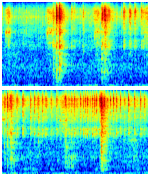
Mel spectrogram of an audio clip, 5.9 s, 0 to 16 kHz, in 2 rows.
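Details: Wheeltop EDS TX wireless electronic groupset, 13-speed 10-42t cassette with 52/36 chainrings, rear shifting; quick crisp clicks over light freewheel ticking, no grinding or skipping, shifting works properly.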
